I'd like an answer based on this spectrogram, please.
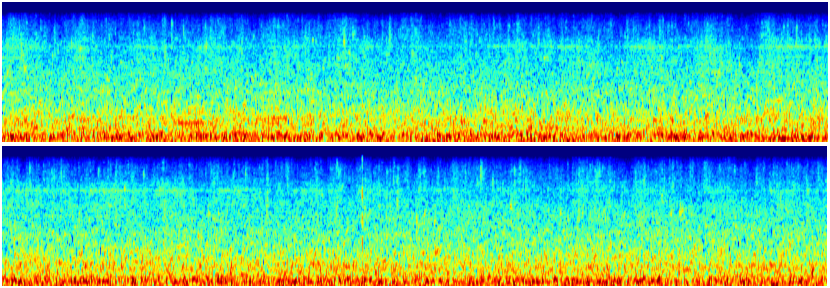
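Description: Steady patter and rush of running water, like water spilling over a pool's overflow edge into its gutter, with a low steady hum beneath.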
